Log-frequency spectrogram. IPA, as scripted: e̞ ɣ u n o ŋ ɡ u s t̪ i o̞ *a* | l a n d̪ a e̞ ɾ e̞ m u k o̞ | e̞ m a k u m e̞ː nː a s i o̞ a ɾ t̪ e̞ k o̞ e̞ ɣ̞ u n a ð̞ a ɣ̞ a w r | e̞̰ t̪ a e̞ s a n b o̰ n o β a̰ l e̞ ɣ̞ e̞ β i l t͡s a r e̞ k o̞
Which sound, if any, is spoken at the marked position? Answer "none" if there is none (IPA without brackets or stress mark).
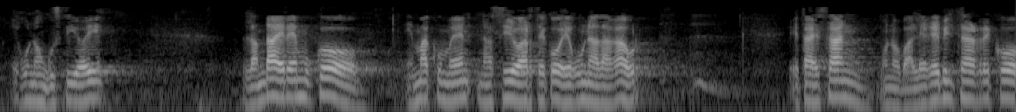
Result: i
